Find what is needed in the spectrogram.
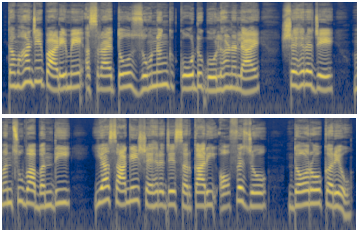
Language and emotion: Sindhi, neutral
